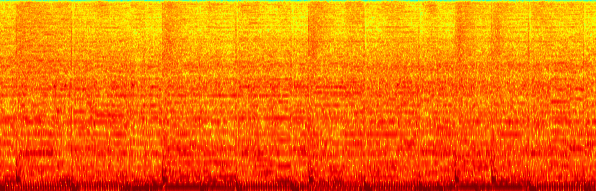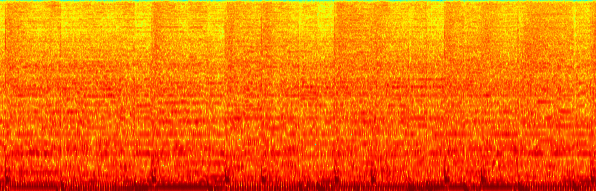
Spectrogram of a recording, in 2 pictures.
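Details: Loud distorted rock music with heavy bass and drums fills the whole stretch, with no animal sound audible.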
